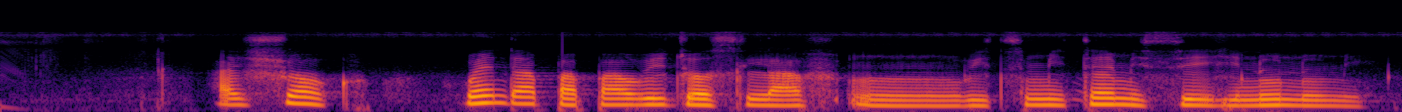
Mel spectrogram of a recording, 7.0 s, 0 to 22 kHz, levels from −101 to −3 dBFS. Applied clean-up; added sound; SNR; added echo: none; none; none; none.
